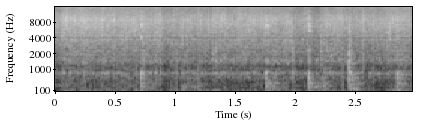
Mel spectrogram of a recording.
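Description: Onions frying in very hot oil left over from cooking pakoras for kadhi pakora, a steady dense sizzle that crackles and pops throughout, close and loud with no talking.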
